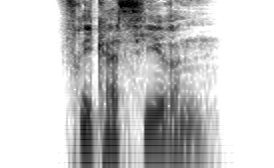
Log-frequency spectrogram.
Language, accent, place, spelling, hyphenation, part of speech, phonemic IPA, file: German, Germany, Berlin, frikassieren, fri‧kas‧sie‧ren, verb, /fʁikaˈsiːʁən/, De-frikassieren.ogg
- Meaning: to fricassee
